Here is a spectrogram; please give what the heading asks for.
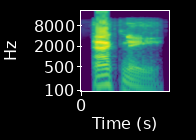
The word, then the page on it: acne: American English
